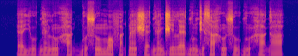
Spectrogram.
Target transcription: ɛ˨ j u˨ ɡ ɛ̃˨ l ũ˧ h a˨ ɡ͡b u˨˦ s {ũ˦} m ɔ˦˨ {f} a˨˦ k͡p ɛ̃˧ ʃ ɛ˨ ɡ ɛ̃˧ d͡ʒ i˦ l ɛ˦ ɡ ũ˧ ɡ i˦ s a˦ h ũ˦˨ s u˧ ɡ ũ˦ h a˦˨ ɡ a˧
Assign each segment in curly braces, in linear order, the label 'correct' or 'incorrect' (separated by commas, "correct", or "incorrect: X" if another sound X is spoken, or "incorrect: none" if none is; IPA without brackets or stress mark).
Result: correct, correct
